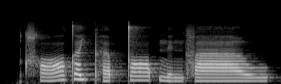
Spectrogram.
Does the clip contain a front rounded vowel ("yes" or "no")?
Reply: no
